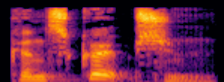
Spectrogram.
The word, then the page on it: conscription: anglais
